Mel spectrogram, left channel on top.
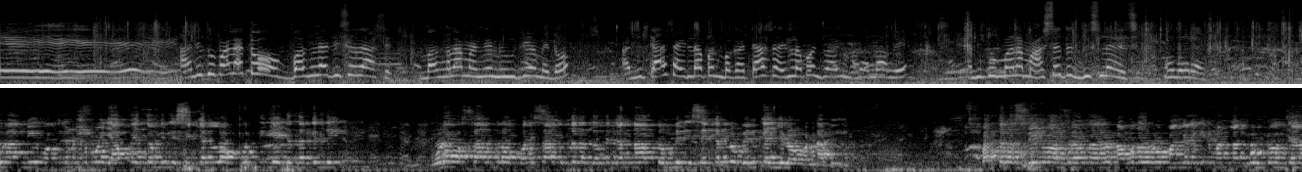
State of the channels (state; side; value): different; both; correlation 0.00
